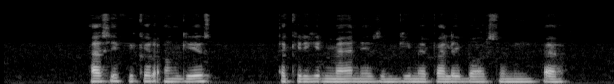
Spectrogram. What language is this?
Urdu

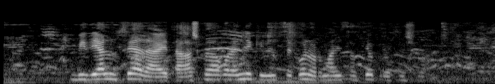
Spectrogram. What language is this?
Basque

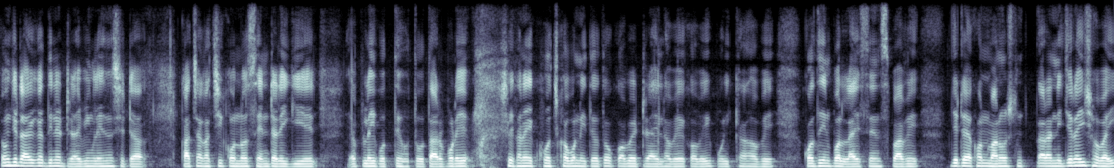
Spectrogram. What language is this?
Bangla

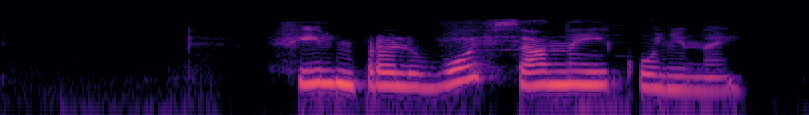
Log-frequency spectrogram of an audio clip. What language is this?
Russian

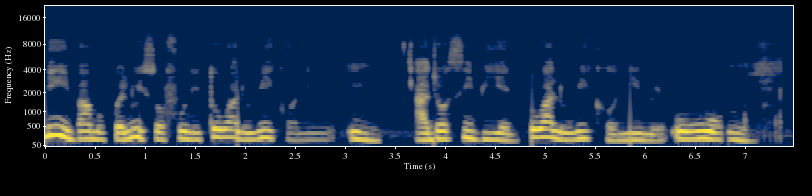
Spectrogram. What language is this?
Yoruba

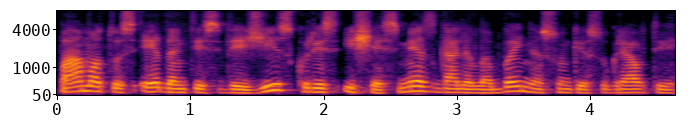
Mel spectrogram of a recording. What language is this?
Lithuanian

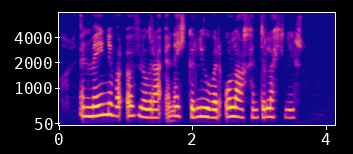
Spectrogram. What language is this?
Icelandic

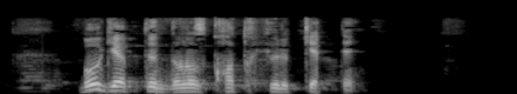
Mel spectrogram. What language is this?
Uyghur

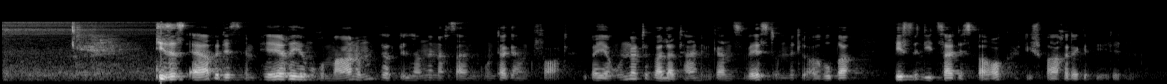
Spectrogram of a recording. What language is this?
German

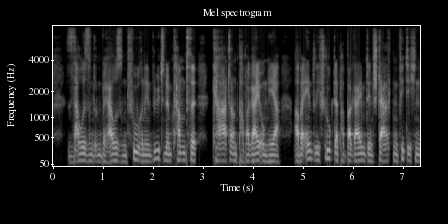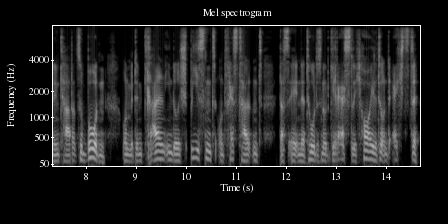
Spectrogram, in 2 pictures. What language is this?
German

